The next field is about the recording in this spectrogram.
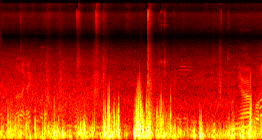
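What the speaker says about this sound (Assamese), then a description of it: "ধুনীয়া বতাহ আহি আছে গাইজ" Cool wind blowing near the water at a village picnic spot, a steady rough rumble buffeting the microphone, with a person talking over it throughout.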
